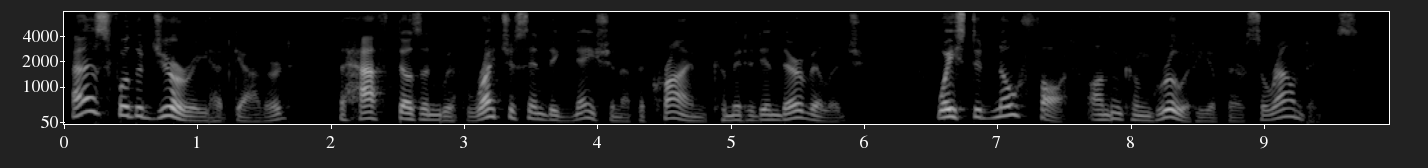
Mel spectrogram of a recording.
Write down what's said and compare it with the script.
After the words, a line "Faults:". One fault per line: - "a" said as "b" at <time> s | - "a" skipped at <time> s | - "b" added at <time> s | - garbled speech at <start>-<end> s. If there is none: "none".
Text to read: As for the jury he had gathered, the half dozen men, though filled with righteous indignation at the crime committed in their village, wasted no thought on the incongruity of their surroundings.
As for the jury had gathered, the half dozen with righteous indignation at the crime committed in their village, wasted no thought on incongruity of their surroundings.
Faults:
- "he" skipped at 1.1 s
- "men though filled" skipped at 2.8 s
- "the" skipped at 7.8 s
